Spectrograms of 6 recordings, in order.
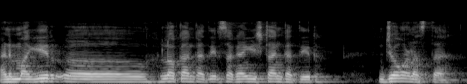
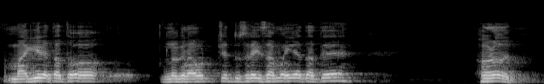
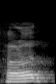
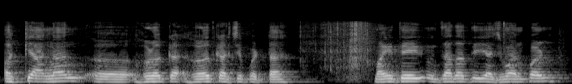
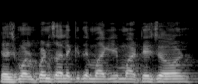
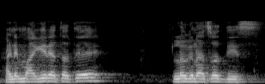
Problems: background sounds at intervals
